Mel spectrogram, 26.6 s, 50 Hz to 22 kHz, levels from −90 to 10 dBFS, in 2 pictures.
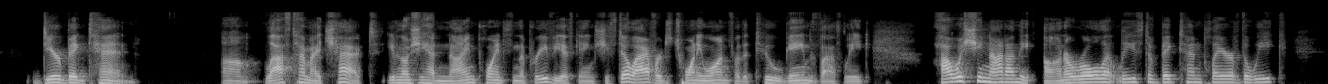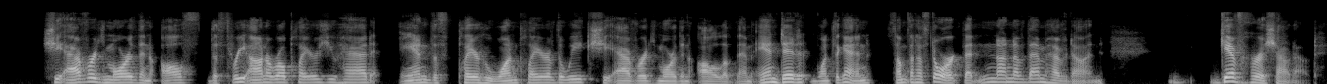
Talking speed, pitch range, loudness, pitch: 205 wpm, 115-155 Hz, -22 LUFS, 135 Hz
